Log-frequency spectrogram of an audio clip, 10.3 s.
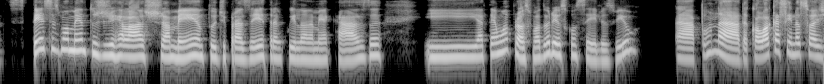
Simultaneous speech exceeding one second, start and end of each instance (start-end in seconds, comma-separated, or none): none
